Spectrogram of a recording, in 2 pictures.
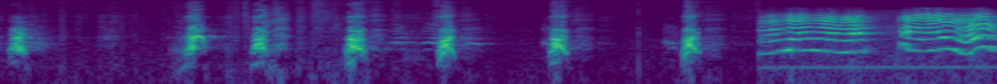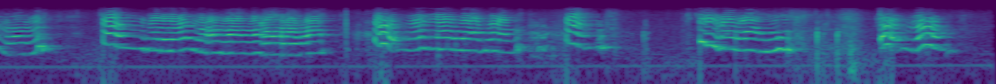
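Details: Playful, happy dogs: a few scattered short barks, then long wavering tonal howling and whining with rich overtones, backed by a constant low hum.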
